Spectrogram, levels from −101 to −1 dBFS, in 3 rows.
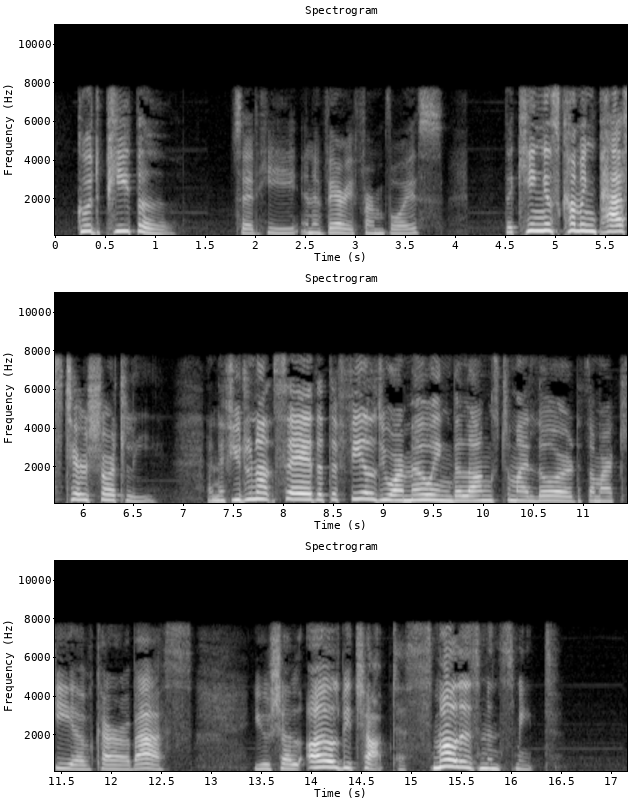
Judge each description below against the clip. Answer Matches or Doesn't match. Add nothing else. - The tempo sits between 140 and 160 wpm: Matches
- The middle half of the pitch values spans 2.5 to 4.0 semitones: Doesn't match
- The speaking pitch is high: Matches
